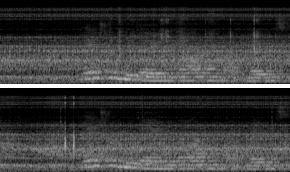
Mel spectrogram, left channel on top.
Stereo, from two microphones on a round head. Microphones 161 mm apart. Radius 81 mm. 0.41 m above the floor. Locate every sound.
0.8 s a woman speaking: 15° left (ahead or behind), 2.5 m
